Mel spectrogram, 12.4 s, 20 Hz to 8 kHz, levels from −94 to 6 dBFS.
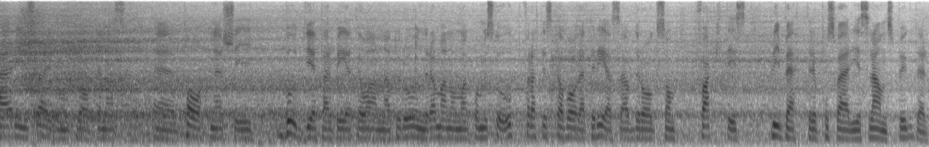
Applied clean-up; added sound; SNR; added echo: none; Hiss; 1 dB; none.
